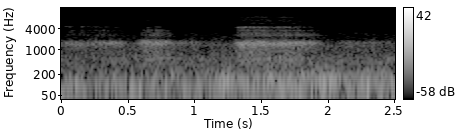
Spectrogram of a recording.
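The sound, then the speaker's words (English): Slow, heavy breaths fogging a cold window, one short huff and then a longer drawn-out one, soft with a slightly raspy, nasal edge. No talking. “…'s heavy breathing started fogging the cold window as he stood motionless, staring out.”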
